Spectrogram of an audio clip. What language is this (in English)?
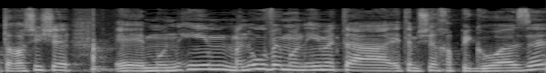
Hebrew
